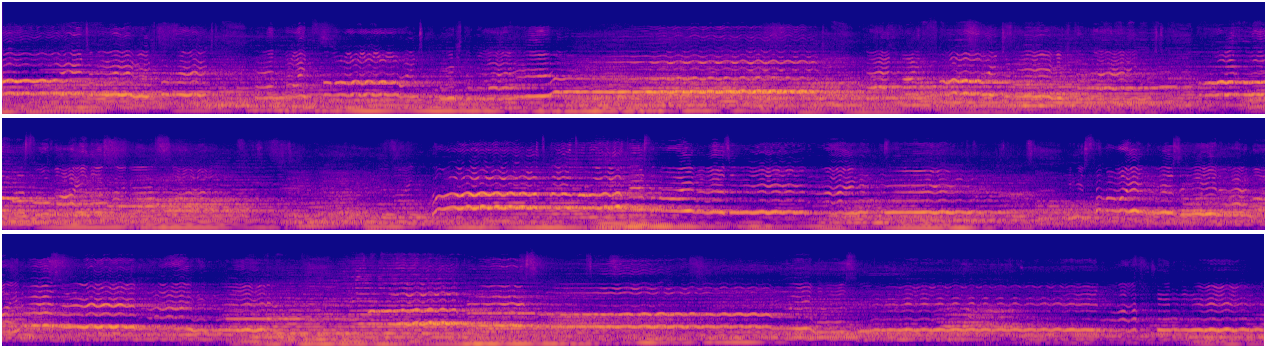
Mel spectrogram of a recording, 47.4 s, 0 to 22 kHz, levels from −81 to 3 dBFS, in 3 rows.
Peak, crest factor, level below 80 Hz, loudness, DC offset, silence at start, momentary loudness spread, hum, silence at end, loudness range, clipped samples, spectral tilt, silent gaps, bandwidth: -8 dBFS; 18 dB; -42 dBFS; -25 LUFS; under 0.1%; 0 s; 11 LU; none; 0 s; 8 LU; under 0.1%; -5.5 dB/octave; none; 12 kHz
